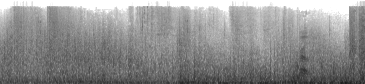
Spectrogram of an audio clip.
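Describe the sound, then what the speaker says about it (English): Heavy rumbling booms from an airstrike in the Apex Legends video game, a dense continuous barrage of explosions that grows louder toward the end, with a voice speaking briefly over it. "Airstrike incoming."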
